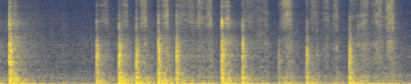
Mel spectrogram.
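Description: Chalk writing on a blackboard: a quick run of short chalk strokes and taps as characters are written, with a brief pause about half a second in.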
